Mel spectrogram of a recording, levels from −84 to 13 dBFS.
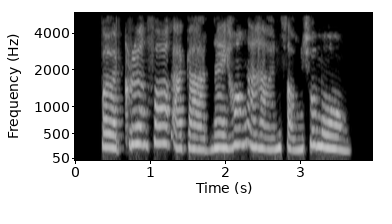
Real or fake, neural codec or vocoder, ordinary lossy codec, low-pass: real; none; none; 5.4 kHz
